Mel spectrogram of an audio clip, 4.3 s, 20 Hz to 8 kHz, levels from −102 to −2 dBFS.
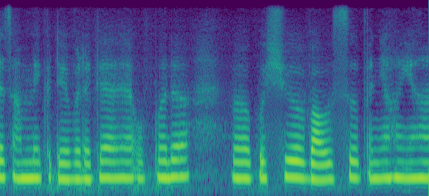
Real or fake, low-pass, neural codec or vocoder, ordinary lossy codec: fake; 7.2 kHz; codec, 24 kHz, 0.5 kbps, DualCodec; none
